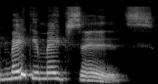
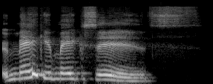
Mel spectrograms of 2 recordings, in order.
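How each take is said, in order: First: Said in the usual way. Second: "Make it make sense" stretched out slowly, each word weighed; slow emphatic. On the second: Shown as a demonstration. Exasperated at men's logic, slow and deliberate.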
